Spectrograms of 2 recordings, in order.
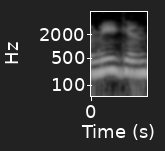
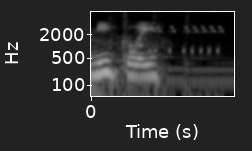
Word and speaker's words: Meekins: for it actually officer Meekins at the Detention Center told us ah that poor little doggie poor guy I keep getting his name wrong and calling him meekly I mean almost correct he told us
